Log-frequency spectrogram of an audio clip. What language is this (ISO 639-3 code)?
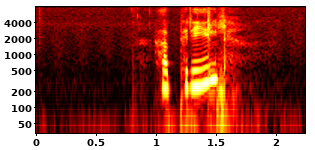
nor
